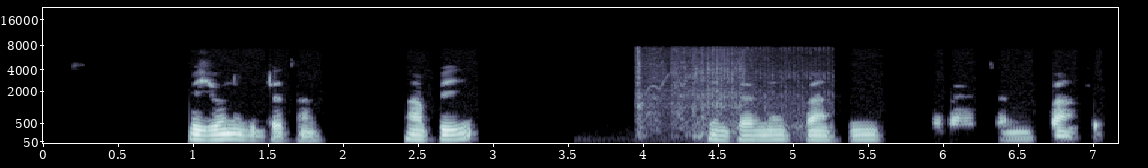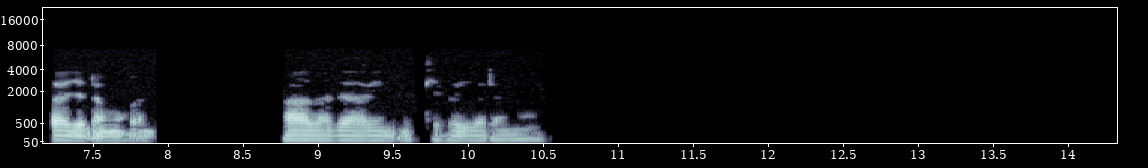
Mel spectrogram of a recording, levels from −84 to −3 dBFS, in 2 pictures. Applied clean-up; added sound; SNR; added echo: none; Engine starting; 14 dB; none.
